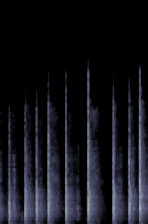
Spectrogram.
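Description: Chalk knocking against a blackboard while writing: a quick, uneven series of sharp taps, about four a second.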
